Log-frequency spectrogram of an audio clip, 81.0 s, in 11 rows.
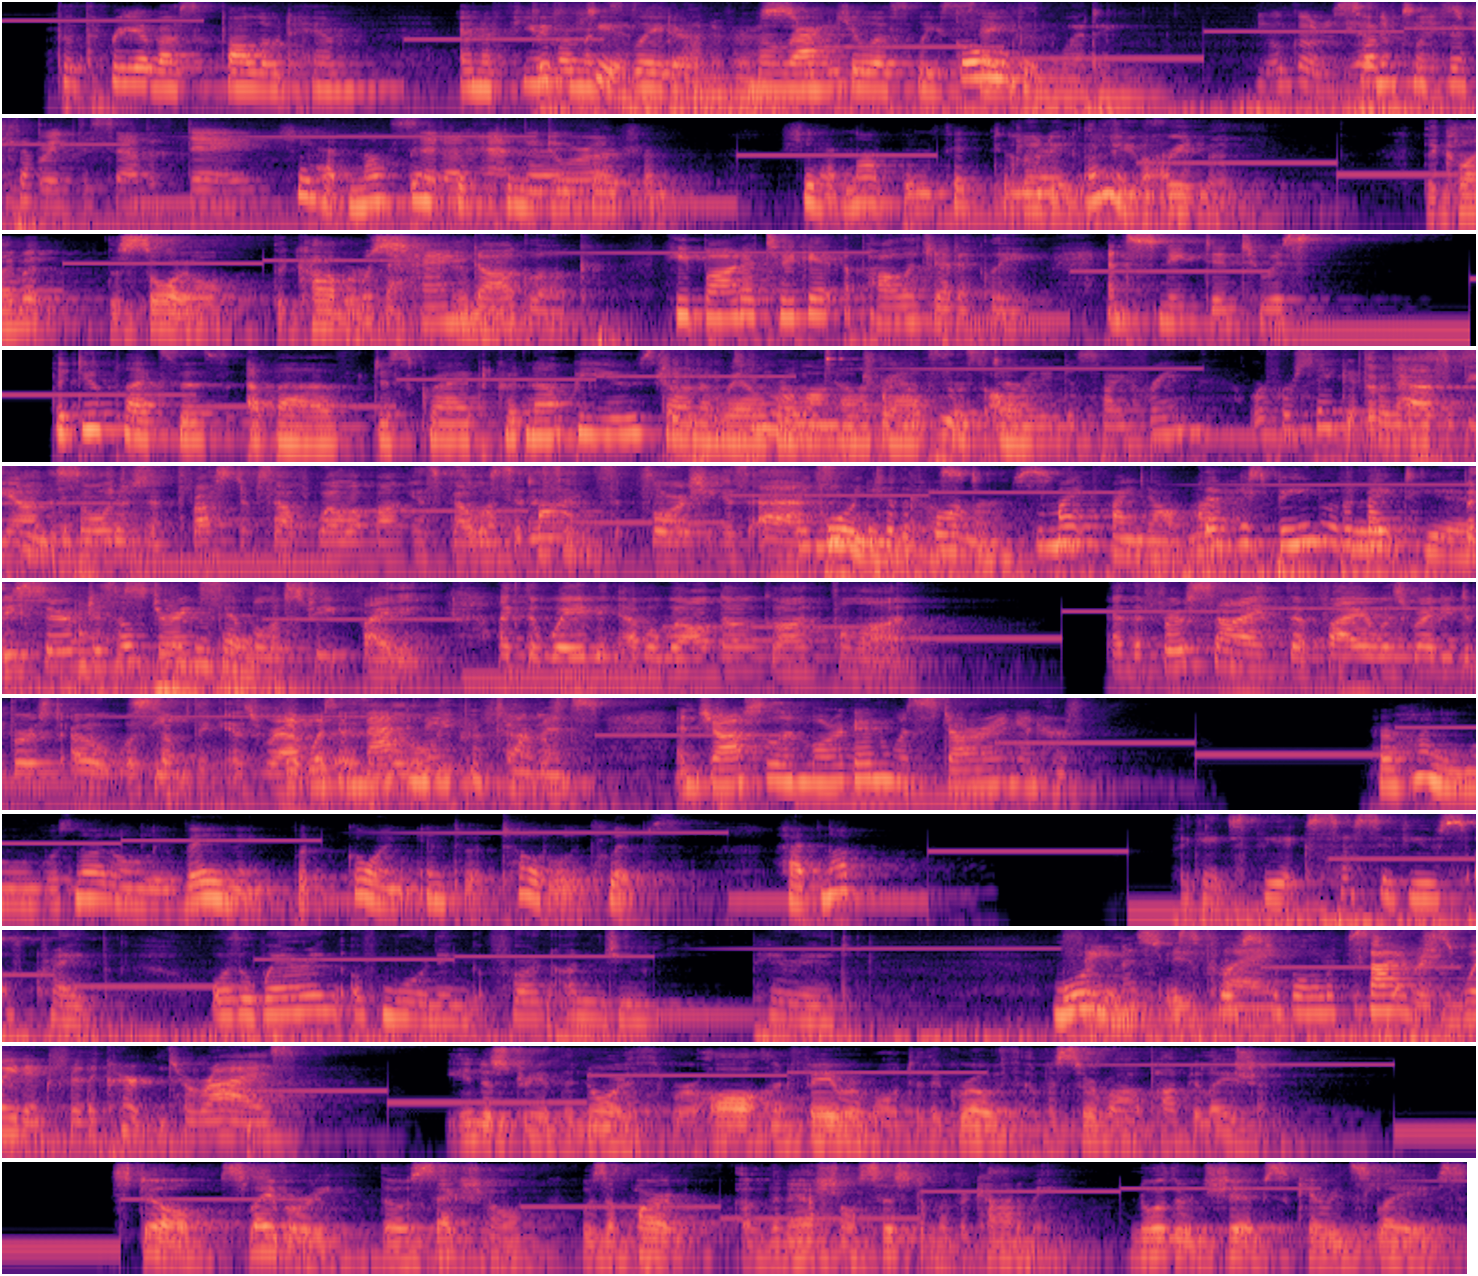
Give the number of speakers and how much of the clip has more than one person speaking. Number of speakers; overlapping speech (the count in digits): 9, about 27%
